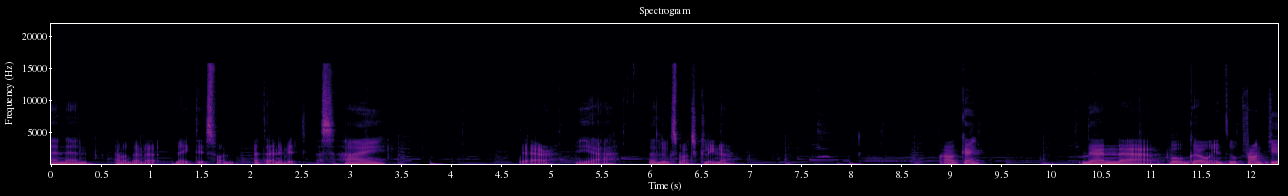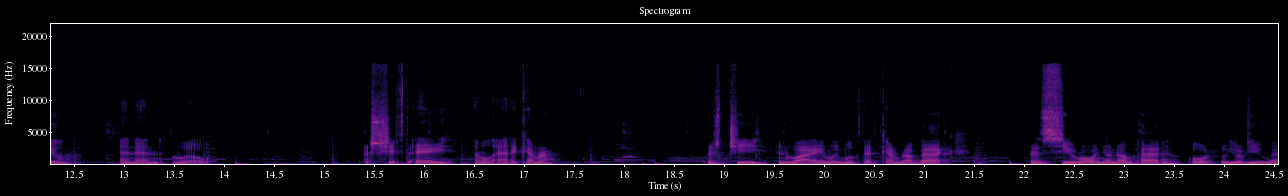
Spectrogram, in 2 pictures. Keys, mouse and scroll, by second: 0.0 Tab, 0.3 a, 0.5 s, 2.9 Tab, 3.3 g, 4.9-5.7 middle drag, 5.7 click, 6.2 scroll down 1, 6.4-7.0 middle drag, 8.9-9.7 scroll down 2, 9.7-11.1 middle drag, 12.4-13.5 scroll down 1, 13.5 drag, 15.1 drag, 15.5 shift+a, 18.0-18.6 middle drag, 18.6-18.9 scroll down 1, 18.9 g, 23.1 `.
